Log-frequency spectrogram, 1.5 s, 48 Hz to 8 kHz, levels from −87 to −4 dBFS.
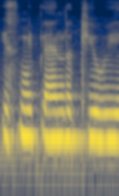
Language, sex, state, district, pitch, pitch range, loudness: Hindi, female, Uttar Pradesh, Shamli, 215 Hz, 215-225 Hz, -13 LUFS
